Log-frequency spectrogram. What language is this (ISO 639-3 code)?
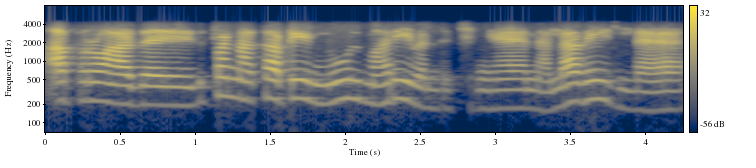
tam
